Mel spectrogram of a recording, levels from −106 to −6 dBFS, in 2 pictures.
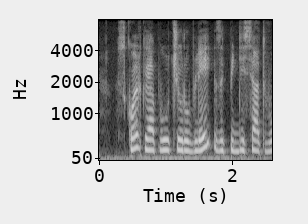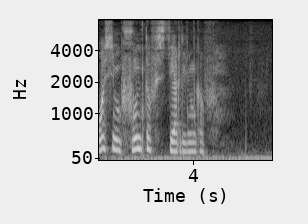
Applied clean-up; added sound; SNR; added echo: none; none; none; none.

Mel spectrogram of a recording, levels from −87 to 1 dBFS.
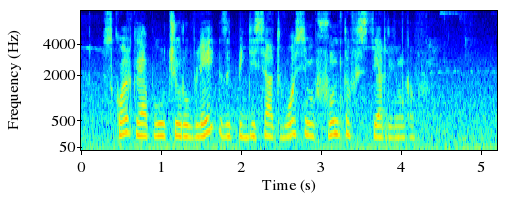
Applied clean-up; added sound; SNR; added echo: none; Drip; 13 dB; none.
